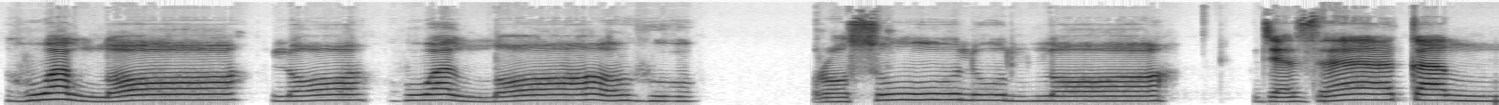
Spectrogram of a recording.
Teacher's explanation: আল্লাহু শব্দের ডানে অর্থাৎ পূর্বে যদি জবর বা পেশ থাকে তাহলে লামকে পোর বা মোটা করে পড়তে হয়। অর্থাৎ জবর আর পেশ এই দুটি আল্লাহ শব্দের লামকে মোটা করে উচ্চারণ করাবে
